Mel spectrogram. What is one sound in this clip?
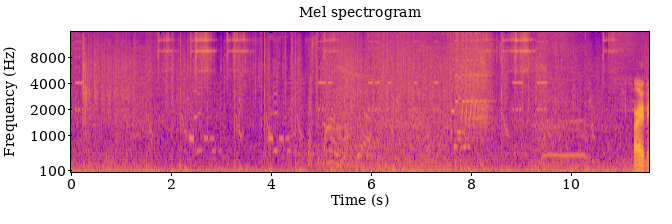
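Distant weapons fire and crackle in a battle.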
